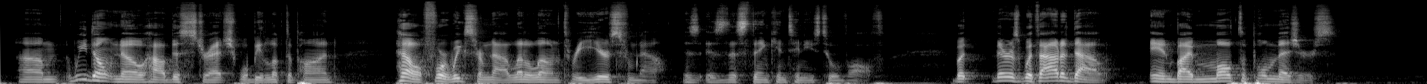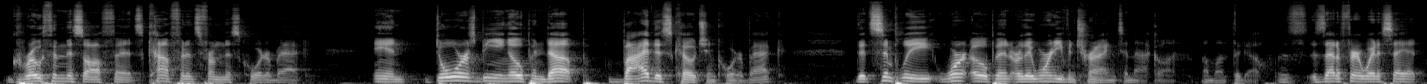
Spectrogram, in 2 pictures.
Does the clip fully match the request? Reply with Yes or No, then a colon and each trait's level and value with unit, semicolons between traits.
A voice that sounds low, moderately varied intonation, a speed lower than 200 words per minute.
Yes: low, 115 Hz; average, 4.6 semitones; average, 170 wpm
